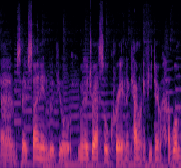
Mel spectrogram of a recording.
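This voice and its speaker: Music plays in the background as a man with a medium-pitched voice speaks fairly quickly, his pitch varying in an ordinary way. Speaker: first-time drone owner. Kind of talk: tutorial voiceover.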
